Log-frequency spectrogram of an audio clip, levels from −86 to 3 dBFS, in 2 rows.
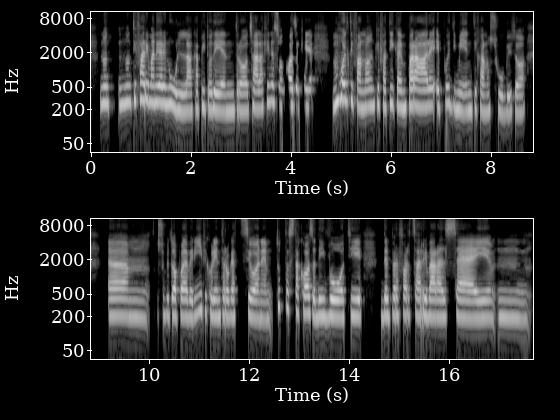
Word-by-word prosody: non 255 Hz, 0 st, -2 dB
non 255 Hz, +2 st, -1 dB
ti 285 Hz, +2 st, -3 dB
fa 300 Hz, +2 st, +3 dB
rimanere 265 Hz, -2 st, +3 dB
nulla, 195 Hz, -6 st, +1 dB
capito, 200 Hz, +1 st, -4 dB
dentro; 190 Hz, 0 st, 0 dB
cioè 190 Hz, +4 st, -6 dB
alla 210 Hz, 0 st, +3 dB
fine 270 Hz, +3 st, -4 dB
son 245 Hz, -4 st, -7 dB
cose 235 Hz, 0 st, +1 dB
che 225 Hz, 0 st, -4 dB, 0.4 s
molti 285 Hz, +4 st, +2 dB
fanno 220 Hz, -2 st, 0 dB
anche 235 Hz, +2 st, -2 dB
fatica 230 Hz, +1 st, -3 dB
a 220 Hz, -, +3 dB
imparare 225 Hz, +1 st, +5 dB
e 220 Hz, -, -2 dB
poi 255 Hz, +3 st, -5 dB
dimenticano 195 Hz, -2 st, -4 dB
subito 180 Hz, -1 st, -5 dB, 0.5 s
ehm, 200 Hz, -2 st, +1 dB
subito 210 Hz, -1 st, -7 dB
dopo 205 Hz, +1 st, +2 dB
la 200 Hz, -, +4 dB
verifica 230 Hz, +5 st, -4 dB
o -, -, +1 dB
l'interrogazione. 195 Hz, -2 st, -1 dB
Tutta 295 Hz, -1 st, -6 dB
sta 260 Hz, -3 st, -2 dB
cosa 225 Hz, -2 st, +3 dB
dei 200 Hz, +1 st, -1 dB
voti, 200 Hz, 0 st, +2 dB, 0.3 s
del 205 Hz, 0 st, -1 dB
per 210 Hz, 0 st, -2 dB
forza 215 Hz, -1 st, -3 dB
arrivare 200 Hz, -1 st, +3 dB
al 195 Hz, -, -1 dB
6, 190 Hz, -1 st, +3 dB
mhmm, 190 Hz, -1 st, -8 dB
205 Hz, 145 wpm, -24 LUFS, 195-230 Hz, 0.5 s, imparare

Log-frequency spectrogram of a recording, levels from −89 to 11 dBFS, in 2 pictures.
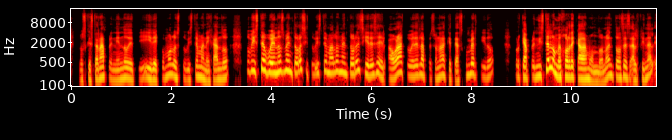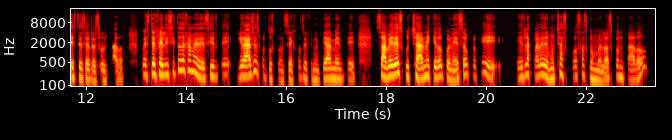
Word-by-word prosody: los 150 Hz, 0 st, -10 dB
que -, -, -12 dB
están 155 Hz, +4 st, -1 dB
aprendiendo 165 Hz, -2 st, 0 dB
de 160 Hz, -2 st, -1 dB
ti 160 Hz, +4 st, -14 dB
y -, -, +1 dB
de 150 Hz, -2 st, 0 dB
cómo 190 Hz, +5 st, -6 dB
lo 200 Hz, -, -1 dB
estuviste 160 Hz, -1 st, -8 dB
manejando. 160 Hz, 0 st, -2 dB, 0.3 s
Tuviste 280 Hz, +2 st, +3 dB
buenos 250 Hz, 0 st, +5 dB
mentores 275 Hz, -1 st, 0 dB
y -, -, -11 dB
tuviste 225 Hz, +5 st, -7 dB
malos 240 Hz, +3 st, 0 dB
mentores, 245 Hz, +3 st, -2 dB
y 220 Hz, -, -1 dB
eres 205 Hz, +3 st, 0 dB
el 200 Hz, -8 st, -2 dB
ahora 165 Hz, +10 st, +5 dB
tú 200 Hz, -6 st, -10 dB
eres 200 Hz, +2 st, -2 dB
la 210 Hz, -2 st, +1 dB
persona 165 Hz, +2 st, -8 dB
la 205 Hz, -, 0 dB
que 150 Hz, -3 st, -9 dB
te 130 Hz, -, -5 dB
has 135 Hz, -, -4 dB
convertido, 200 Hz, -3 st, -5 dB, 0.4 s
porque 190 Hz, -3 st, 0 dB
aprendiste 190 Hz, +9 st, +4 dB
lo 300 Hz, -4 st, +6 dB
mejor 185 Hz, -1 st, +4 dB
de 185 Hz, -, +5 dB
cada 160 Hz, -1 st, +7 dB
mundo, 125 Hz, -6 st, -4 dB
¿no? 170 Hz, -, -1 dB
Entonces, 185 Hz, -3 st, -2 dB
al 150 Hz, -4 st, 0 dB
final 170 Hz, +8 st, -4 dB
este 170 Hz, 0 st, -4 dB
es 160 Hz, -, -8 dB
el 145 Hz, -, -2 dB
resultado. 130 Hz, -, -7 dB, 0.3 s
Pues, 210 Hz, -3 st, -6 dB
te 225 Hz, -, +5 dB
felicito. 220 Hz, +4 st, +1 dB
Déjame 285 Hz, -5 st, 0 dB
decirte, 185 Hz, +5 st, -5 dB
gracias 195 Hz, +8 st, +5 dB
por 190 Hz, -3 st, -22 dB
tus 155 Hz, -3 st, -12 dB
consejos, 145 Hz, +5 st, -10 dB
definitivamente. 160 Hz, +1 st, -4 dB, 0.4 s
Saber 190 Hz, +3 st, +6 dB
escuchar, 180 Hz, -7 st, +5 dB
me 195 Hz, 0 st, 0 dB
quedo 185 Hz, +2 st, -2 dB
con 165 Hz, -6 st, -5 dB
eso, 160 Hz, +10 st, -3 dB
creo 190 Hz, -2 st, -18 dB
que 250 Hz, +10 st, -3 dB, 0.4 s
es 175 Hz, +1 st, -8 dB
la 220 Hz, 0 st, +1 dB
clave 200 Hz, +1 st, -3 dB
de 195 Hz, -4 st, +1 dB
muchas 170 Hz, +5 st, -6 dB
cosas, 190 Hz, +2 st, -13 dB
como 155 Hz, -3 st, -7 dB
me 135 Hz, -, -5 dB
lo -, -, -4 dB
has 155 Hz, -, -5 dB
contado, 180 Hz, -, -8 dB
185 Hz, 195 wpm, -22 LUFS, 160-215 Hz, 0.4 s, cada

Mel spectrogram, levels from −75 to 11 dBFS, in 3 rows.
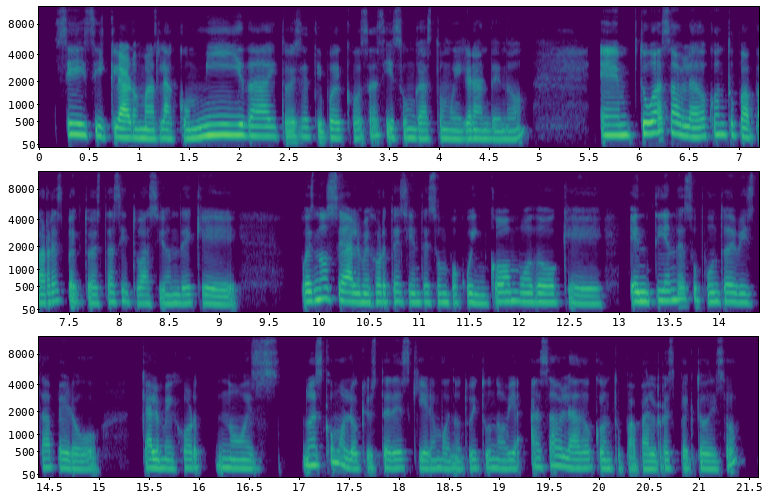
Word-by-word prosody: Sí, 225 Hz, -1 st, +4 dB
sí, 195 Hz, -4 st, -2 dB
claro, 170 Hz, -3 st, +6 dB
más 155 Hz, -1 st, +2 dB
la 155 Hz, -2 st, +1 dB
comida 200 Hz, +3 st, +5 dB
y 190 Hz, -, -4 dB
todo 95 Hz, -, -2 dB
ese 180 Hz, -, -3 dB
tipo 175 Hz, -, -2 dB
de 160 Hz, 0 st, -1 dB
cosas, 85 Hz, -, -4 dB
sí -, -, -1 dB
es 165 Hz, -, -4 dB
un 165 Hz, 0 st, 0 dB
gasto 155 Hz, 0 st, -3 dB
muy 150 Hz, -2 st, -1 dB
grande, 150 Hz, -2 st, 0 dB
¿no? 145 Hz, +2 st, -4 dB, 0.7 s
Em, 215 Hz, 0 st, +5 dB
¿tú 240 Hz, +3 st, +6 dB
has 255 Hz, 0 st, +3 dB
hablado 195 Hz, -4 st, +3 dB
con 225 Hz, +1 st, 0 dB
tu 220 Hz, -1 st, -4 dB
papá 170 Hz, -2 st, +2 dB
respecto 185 Hz, 0 st, -3 dB
a -, -, 0 dB
esta 160 Hz, +3 st, -4 dB
situación 160 Hz, -3 st, -4 dB
de 160 Hz, +1 st, -2 dB
que, 150 Hz, -4 st, -1 dB, 0.6 s
pues, 195 Hz, +1 st, +2 dB
no 235 Hz, +2 st, +3 dB
sé, 220 Hz, -4 st, 0 dB
a 185 Hz, -, +5 dB
lo 175 Hz, -1 st, +2 dB
mejor, 175 Hz, +1 st, 0 dB
te 185 Hz, +2 st, -4 dB
sientes 175 Hz, -1 st, -4 dB
un 175 Hz, 0 st, -1 dB
poco 170 Hz, +1 st, -3 dB
incómodo, 175 Hz, +1 st, 0 dB
que 150 Hz, -4 st, -2 dB, 0.2 s
entiendes 185 Hz, -, +2 dB
su -, -, -5 dB
punto 185 Hz, +1 st, -2 dB
de 180 Hz, -, +1 dB
vista, 170 Hz, 0 st, -4 dB
pero 145 Hz, -, -2 dB, 0.4 s
que, -, -, -3 dB
a -, -, +3 dB
lo 165 Hz, -, +4 dB
mejor, 160 Hz, +1 st, -4 dB
no 160 Hz, -2 st, -1 dB
es 150 Hz, -1 st, -7 dB, 0.2 s
no -, -, +1 dB
es 215 Hz, 0 st, 0 dB
como 260 Hz, -6 st, -1 dB
lo 155 Hz, -3 st, 0 dB
que -, -, -6 dB
ustedes 160 Hz, +1 st, -2 dB
quieren? 155 Hz, 0 st, -3 dB
Bueno, 150 Hz, -1 st, -4 dB
tú -, -, -6 dB
y 160 Hz, -, -4 dB
tu 160 Hz, -, -5 dB
novia, 155 Hz, -1 st, -3 dB
¿has 175 Hz, -1 st, -4 dB
hablado 165 Hz, -4 st, 0 dB
con 155 Hz, -1 st, -2 dB
tu 145 Hz, -2 st, -11 dB
papá 145 Hz, -1 st, -3 dB
al 145 Hz, -1 st, 0 dB
respecto 155 Hz, -1 st, -3 dB
de 145 Hz, -, 0 dB
eso? 265 Hz, -, -5 dB
165 Hz, 215 wpm, -23 LUFS, 155-185 Hz, 0.7 s, claro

